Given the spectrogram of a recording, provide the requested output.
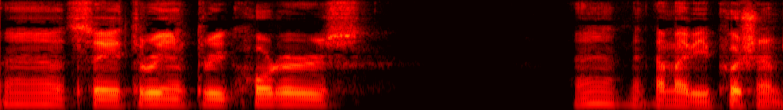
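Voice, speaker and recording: The speaker is a man. His recording is very clean and the background is silent. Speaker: knife reviewer. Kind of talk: product review. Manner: casual.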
